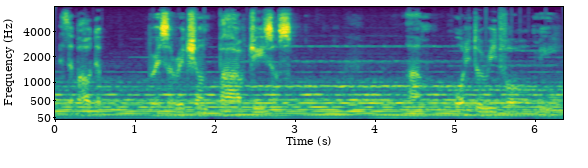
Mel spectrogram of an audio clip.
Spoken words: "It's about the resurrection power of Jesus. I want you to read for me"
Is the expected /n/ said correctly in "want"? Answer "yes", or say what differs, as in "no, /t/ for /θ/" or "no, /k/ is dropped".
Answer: no, /n/ is dropped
